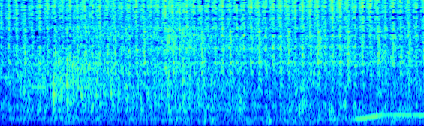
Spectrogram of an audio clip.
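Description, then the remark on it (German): A boat engine runs steadily as the boat travels along the Thonburi canal, a continuous loud mechanical drone with a rough, buzzing texture and no pauses, with no voices heard. “Wir fahren weiter mit dem Boot den Tonburi entlang und kommen am Klongbang Luang Artist House vorbei.”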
